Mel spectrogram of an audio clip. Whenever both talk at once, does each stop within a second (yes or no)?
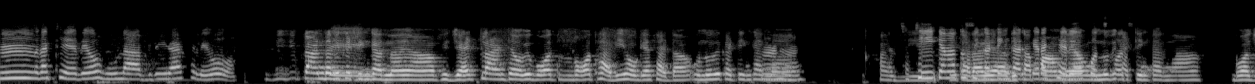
no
